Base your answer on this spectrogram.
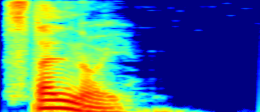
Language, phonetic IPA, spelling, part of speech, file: Russian, [stɐlʲˈnoj], стальной, adjective, Ru-стальной.ogg
- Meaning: 1. steel 2. steel, iron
